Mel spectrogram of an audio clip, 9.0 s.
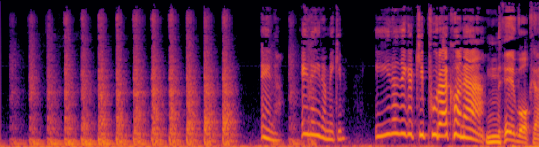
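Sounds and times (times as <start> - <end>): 
hammer striking a nail into a wall: 0.0 - 4.0
speech: 4.4 - 8.9.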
